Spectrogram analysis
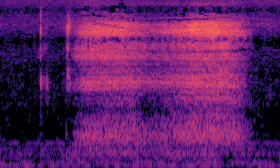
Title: Trying to keep sneezes quiet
